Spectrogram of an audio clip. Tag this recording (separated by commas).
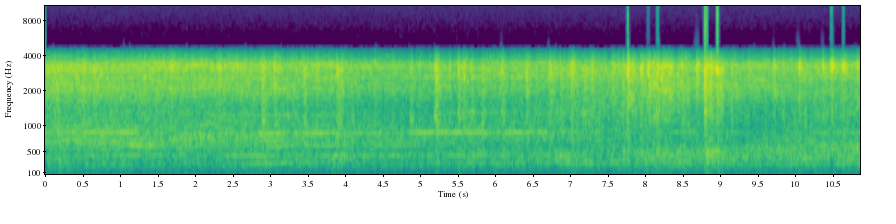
Vehicle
